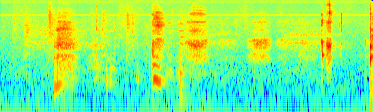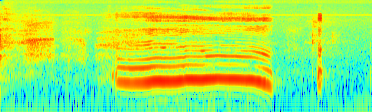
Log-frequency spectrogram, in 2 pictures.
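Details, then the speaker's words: Sharp, abrupt catches of breath repeat several times among babbling and soft laughter, followed by a long vocal sound; hiccups. "um hey you better get rid of those before better"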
